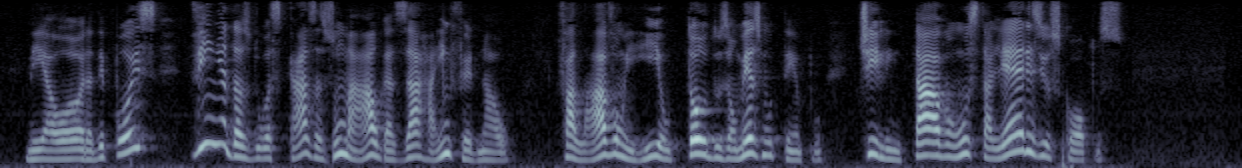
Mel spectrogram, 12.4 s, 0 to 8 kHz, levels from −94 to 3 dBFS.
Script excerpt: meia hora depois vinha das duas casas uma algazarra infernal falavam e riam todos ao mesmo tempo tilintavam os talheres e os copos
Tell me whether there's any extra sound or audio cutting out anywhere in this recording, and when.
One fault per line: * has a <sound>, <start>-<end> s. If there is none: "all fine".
all fine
